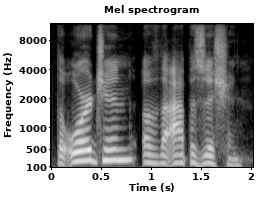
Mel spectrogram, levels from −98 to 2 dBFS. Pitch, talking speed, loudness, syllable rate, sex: 190 Hz, 150 wpm, -17 LUFS, 5.4 syllables/s, female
